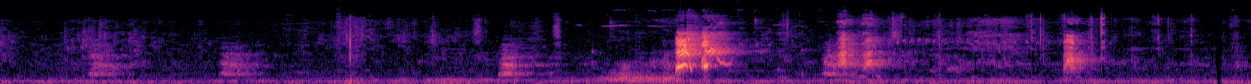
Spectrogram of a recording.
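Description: Scottish terrier barking off and on: a few short barks, the loudest about seven seconds in, with more around eight and a half and eleven seconds, and fainter yips earlier.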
